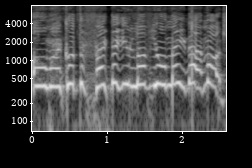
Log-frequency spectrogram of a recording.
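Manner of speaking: mock weepy, tearful crying voice, very high-pitched. Retelling what one of the girls said, imitating a girl crying. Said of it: "One of the girls starts crying".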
